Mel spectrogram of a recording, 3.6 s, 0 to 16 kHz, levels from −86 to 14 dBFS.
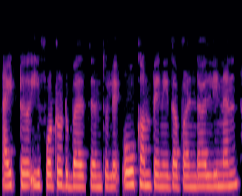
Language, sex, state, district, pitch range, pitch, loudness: Tulu, female, Karnataka, Dakshina Kannada, 205-225 Hz, 210 Hz, -16 LUFS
